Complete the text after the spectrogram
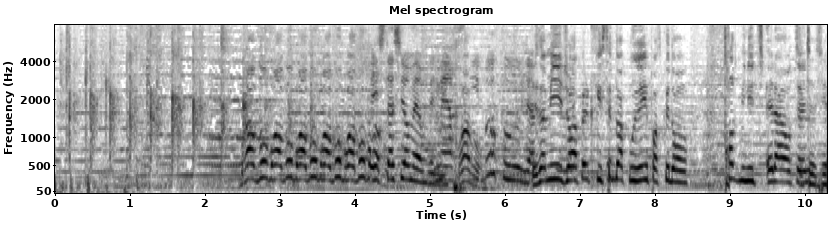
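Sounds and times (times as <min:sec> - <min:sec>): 
studio audience applauding the candidates: 0:00.0 - 0:06.4
sustained tonal music: 0:00.0 - 0:10.2
speech: 0:02.6 - 0:10.2.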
